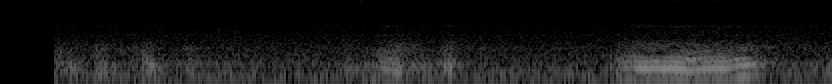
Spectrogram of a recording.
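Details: Dog snoring while sleeping and dreaming: soft snuffling breaths and small twitchy noises, then one longer rattling, tonal snore.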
